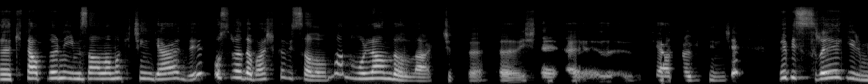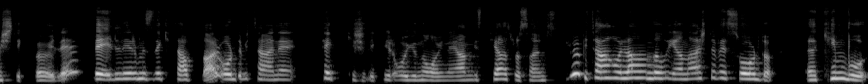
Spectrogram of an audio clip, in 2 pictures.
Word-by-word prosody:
Eee, 235 Hz, -1 st, +3 dB
kitaplarını 275 Hz, +3 st, +4 dB
imzalamak 265 Hz, +1 st, +2 dB
için 275 Hz, -2 st, -5 dB
geldi. 270 Hz, -, +1 dB
O -, -, +2 dB
sırada 305 Hz, -6 st, +3 dB
başka 240 Hz, +7 st, -4 dB
bir 280 Hz, -, -10 dB
salondan 240 Hz, -, -2 dB
Hollandalılar 235 Hz, -12 st, +3 dB
çıktı, -, -, -12 dB
eee, -, -, -2 dB
işte, -, -, -9 dB, 0.3 s
eee, -, -, -5 dB, 0.7 s
tiyatro 190 Hz, 0 st, -2 dB
bitince 190 Hz, +4 st, -6 dB, 0.4 s
ve 310 Hz, +1 st, +1 dB
biz 315 Hz, 0 st, 0 dB
sıraya 270 Hz, +6 st, +5 dB
girmiştik, 215 Hz, -14 st, -7 dB
böyle, 190 Hz, 0 st, -1 dB, 0.3 s
ve -, -, +12 dB
ellerimizde 260 Hz, +2 st, +1 dB
kitaplar, 225 Hz, -4 st, -1 dB
orada 240 Hz, 0 st, +2 dB
bir 255 Hz, -, -14 dB
tane 220 Hz, -2 st, -5 dB, 0.2 s
tek 275 Hz, -1 st, -4 dB
kişilik 185 Hz, 0 st, -15 dB
bir 210 Hz, -, -7 dB
oyunu 200 Hz, -1 st, -4 dB
oynayan 190 Hz, +2 st, -5 dB
bir -, -, -11 dB
tiyatro 240 Hz, +1 st, -2 dB
sanatçısı 195 Hz, 0 st, -12 dB
duruyor. -, -, +5 dB
Bir -, -, -7 dB
tane 295 Hz, -1 st, +4 dB
Hollandalı 285 Hz, -1 st, +3 dB
yanaştı 265 Hz, +4 st, -4 dB
ve 290 Hz, -2 st, -4 dB
sordu, 255 Hz, -4 st, +3 dB, 0.3 s
eee, 205 Hz, 0 st, 0 dB
kim 275 Hz, 0 st, +4 dB
bu, 200 Hz, -4 st, +3 dB
250 Hz, 160 wpm, -24 LUFS, 205-275 Hz, 0.7 s, ve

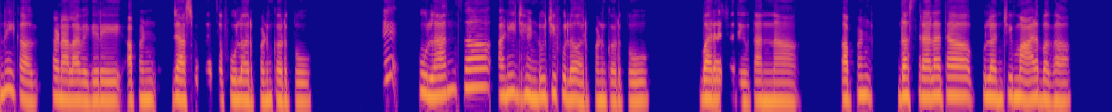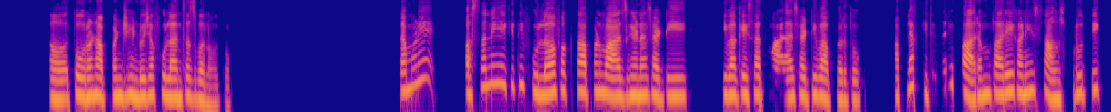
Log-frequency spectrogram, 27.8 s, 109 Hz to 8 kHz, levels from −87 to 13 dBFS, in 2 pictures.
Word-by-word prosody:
नाही 255 Hz, +3 st, 0 dB
का 185 Hz, -4 st, 0 dB, 0.3 s
सणाला 180 Hz, -3 st, +2 dB
वगैरे 175 Hz, +1 st, 0 dB, 0.3 s
आपण 180 Hz, +1 st, 0 dB, 0.3 s
जास्वंदच 180 Hz, 0 st, -1 dB
फुलं 185 Hz, -1 st, +2 dB
अर्पण 175 Hz, +1 st, -1 dB
करतो, 170 Hz, -2 st, -1 dB, 0.9 s
ते 415 Hz, +4 st, -4 dB, 0.3 s
फुलांचं 255 Hz, +6 st, +2 dB
आणि 215 Hz, +2 st, +2 dB
झेंडूची 200 Hz, 0 st, +1 dB
फुलं 190 Hz, -3 st, +2 dB
अर्पण 175 Hz, +1 st, -2 dB
करतो 170 Hz, -1 st, -2 dB, 0.8 s
बऱ्याचशा 190 Hz, -1 st, +3 dB
देवतांना, 175 Hz, +1 st, 0 dB, 0.8 s
आपण 215 Hz, +4 st, +1 dB, 0.4 s
दसऱ्याला 205 Hz, 0 st, +4 dB
त्या 210 Hz, 0 st, +4 dB, 0.3 s
फुलांची 195 Hz, -1 st, +1 dB
माळ 190 Hz, -1 st, +4 dB
बघा 175 Hz, -2 st, 0 dB, 1.2 s
अ, 185 Hz, -1 st, +2 dB
तोरण 205 Hz, 0 st, +4 dB
आपण 205 Hz, 0 st, +2 dB
झेंडूच्या 200 Hz, 0 st, +2 dB
फुलांचाच 195 Hz, -2 st, +2 dB
बनवतो. 145 Hz, -5 st, -4 dB, 2.1 s
त्यामुळे, 310 Hz, +11 st, -2 dB, 0.4 s
असं 230 Hz, +7 st, -1 dB
नाहीये 325 Hz, 0 st, -1 dB
की 295 Hz, -, -7 dB
ती 315 Hz, -, -1 dB
फुलं 225 Hz, 0 st, +3 dB
फक्त 250 Hz, 0 st, -6 dB
आपण 240 Hz, 0 st, +2 dB
वास 205 Hz, -2 st, +4 dB
घेण्यासाठी 210 Hz, -1 st, +1 dB, 0.6 s
किंवा 215 Hz, 0 st, +3 dB
केसात 220 Hz, 0 st, 0 dB
माळासाठी 200 Hz, +1 st, -1 dB
वापरतो. 180 Hz, -3 st, -2 dB, 0.4 s
आपल्या 255 Hz, +7 st, -2 dB
कितीतरी 255 Hz, +7 st, -11 dB
पारंपारिक 220 Hz, +3 st, +3 dB
आणि 230 Hz, +2 st, +2 dB
सांस्कृतिक, 225 Hz, +3 st, -2 dB
200 Hz, 105 wpm, -20 LUFS, 180-220 Hz, 2.1 s, दसऱ्याला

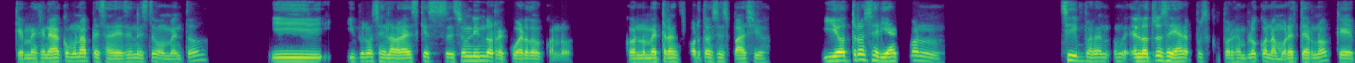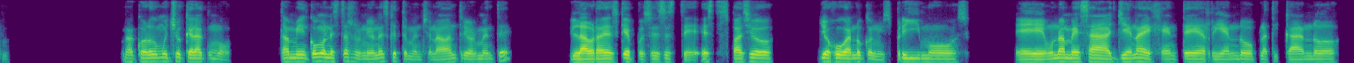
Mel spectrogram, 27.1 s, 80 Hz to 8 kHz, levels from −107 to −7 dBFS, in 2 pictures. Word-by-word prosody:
que -, -, -2 dB
me 125 Hz, 0 st, -3 dB
genera 130 Hz, +2 st, +3 dB
como 145 Hz, -1 st, -1 dB
una 150 Hz, 0 st, +5 dB
pesadez 115 Hz, -1 st, -1 dB
en 130 Hz, -, -4 dB
este 130 Hz, +2 st, -4 dB
momento. 115 Hz, +12 st, -5 dB, 0.6 s
Y 135 Hz, 0 st, +1 dB, 0.2 s
y 135 Hz, -, -8 dB
pues, 140 Hz, +1 st, -4 dB
no 145 Hz, -, +2 dB
sé, 140 Hz, -3 st, -3 dB
la 130 Hz, -, +3 dB
verdad 125 Hz, +1 st, +5 dB
es 130 Hz, -, -5 dB
que -, -, 0 dB
es -, -, -8 dB
es 135 Hz, 0 st, -2 dB
un 160 Hz, -, +3 dB
lindo 155 Hz, -1 st, +4 dB
recuerdo 480 Hz, -, 0 dB
cuando 480 Hz, +1 st, -11 dB, 0.5 s
cuando 120 Hz, 0 st, 0 dB
me 125 Hz, -, +4 dB
transporto 130 Hz, +1 st, 0 dB
a -, -, 0 dB
ese 135 Hz, -, -6 dB
espacio. 120 Hz, 0 st, -2 dB, 0.5 s
Y 155 Hz, +2 st, +4 dB
otro 195 Hz, +5 st, +8 dB
sería 150 Hz, -5 st, +4 dB
con 145 Hz, -9 st, -2 dB, 1.2 s
sí, 180 Hz, -2 st, +3 dB
perdón, 140 Hz, -2 st, -3 dB
mm, 140 Hz, -, -5 dB
el 140 Hz, +1 st, +4 dB
otro 165 Hz, +4 st, +4 dB
sería, 135 Hz, -4 st, +5 dB
pues, 140 Hz, -, -14 dB
por 125 Hz, -, -2 dB
ejemplo, 125 Hz, +2 st, -3 dB
con 140 Hz, -4 st, -1 dB
amor 110 Hz, +2 st, 0 dB
eterno, 125 Hz, +5 st, 0 dB
que 125 Hz, -5 st, -2 dB, 1.2 s
me 120 Hz, -, -4 dB
acuerdo 125 Hz, +1 st, 0 dB
mucho 135 Hz, +1 st, -3 dB
que -, -, +1 dB
era 125 Hz, 0 st, +4 dB
como, 120 Hz, -2 st, -9 dB, 0.4 s
también 125 Hz, +1 st, 0 dB
como 140 Hz, +3 st, +3 dB
en 135 Hz, -, 0 dB
estas 140 Hz, +2 st, -4 dB
reuniones 115 Hz, +2 st, -4 dB
que -, -, -3 dB
te -, -, -8 dB
mencionaba 105 Hz, 0 st, -5 dB
anteriormente. 110 Hz, -1 st, -4 dB, 0.6 s
Y -, -, -2 dB
la 110 Hz, -1 st, +7 dB
verdad 115 Hz, +1 st, +5 dB
es 115 Hz, -, +1 dB
que, -, -, +3 dB
pues, -, -, -8 dB
es 115 Hz, +1 st, -5 dB
este 450 Hz, -, -6 dB
este 450 Hz, -, -4 dB
espacio, 120 Hz, +1 st, +1 dB, 0.5 s
yo -, -, +4 dB
jugando 125 Hz, -1 st, +3 dB
con -, -, -3 dB
mis 100 Hz, -2 st, -11 dB
primos, 115 Hz, -3 st, -3 dB, 0.4 s
eh, 105 Hz, 0 st, +2 dB
una 120 Hz, +4 st, +2 dB
mesa 125 Hz, -1 st, +3 dB
llena 125 Hz, +3 st, 0 dB
de 115 Hz, -, +3 dB
gente, 110 Hz, +1 st, -1 dB
riendo, 110 Hz, 0 st, -3 dB
platicando, 110 Hz, +1 st, -4 dB
125 Hz, 190 wpm, -24 LUFS, 115-135 Hz, 1.2 s, otro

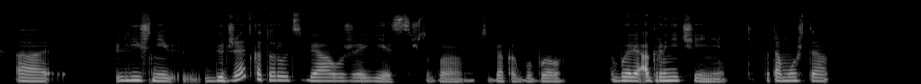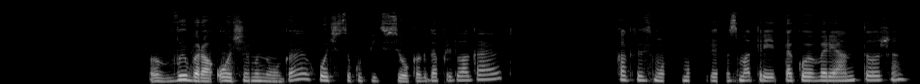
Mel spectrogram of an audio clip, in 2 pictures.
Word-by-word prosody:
а, 150 Hz, -3 st, +1 dB, 0.7 s
лишний 175 Hz, -4 st, +1 dB, 0.3 s
бюджет, 170 Hz, +7 st, +1 dB
который 195 Hz, -6 st, +1 dB
у -, -, -3 dB
тебя 170 Hz, -4 st, 0 dB
уже 160 Hz, -1 st, -2 dB
есть, 155 Hz, -1 st, -2 dB
чтобы -, -, -6 dB
у 175 Hz, 0 st, -10 dB
тебя 150 Hz, -5 st, -5 dB
как -, -, -7 dB
бы 145 Hz, -, -7 dB
был, 140 Hz, 0 st, -2 dB, 0.5 s
были 175 Hz, 0 st, +4 dB
ограничения? 175 Hz, +2 st, +2 dB, 0.3 s
Потому 170 Hz, 0 st, 0 dB
что 165 Hz, -2 st, -3 dB, 2.4 s
Э, -, -, +1 dB
выбора 155 Hz, +1 st, +7 dB
очень 170 Hz, +3 st, +2 dB
много, 170 Hz, -, 0 dB
хочется 180 Hz, -6 st, 0 dB
купить 165 Hz, -2 st, -9 dB
всё, 140 Hz, -3 st, +1 dB
когда 160 Hz, +4 st, -2 dB
предлагают. 220 Hz, +9 st, -3 dB, 1.1 s
Как 205 Hz, -2 st, 0 dB
ты 195 Hz, -, +1 dB
смо 185 Hz, -2 st, 0 dB, 0.2 s
сможешь 175 Hz, -1 st, -4 dB
рассмотреть 175 Hz, 0 st, 0 dB
такой 175 Hz, 0 st, +3 dB
вариант 180 Hz, +2 st, +3 dB
тоже? 210 Hz, +3 st, 0 dB
175 Hz, 115 wpm, -32 LUFS, 160-190 Hz, 2.4 s, выбора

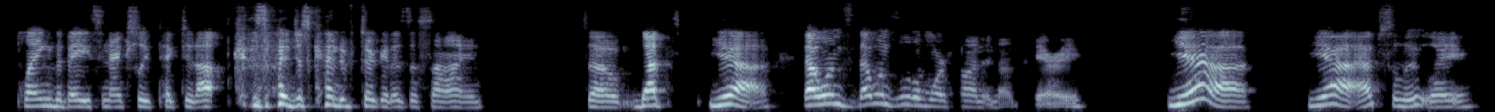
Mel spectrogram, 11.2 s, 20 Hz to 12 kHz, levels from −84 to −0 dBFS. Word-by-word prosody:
playing 205 Hz, 0 st, -1 dB
the 195 Hz, -, -2 dB
bass 185 Hz, 0 st, -1 dB
and 185 Hz, -, -6 dB
actually 185 Hz, 0 st, -3 dB
picked 185 Hz, 0 st, -7 dB
it 180 Hz, -, -3 dB
up 190 Hz, +1 st, +5 dB
'cause 230 Hz, -3 st, -1 dB
I 265 Hz, -, +9 dB
just 215 Hz, -1 st, -2 dB
kind 245 Hz, -5 st, 0 dB
of 195 Hz, -1 st, -4 dB
took 200 Hz, -3 st, -3 dB
it 185 Hz, -, -4 dB
as 185 Hz, 0 st, -8 dB
a 180 Hz, -, -8 dB
sign. 170 Hz, -1 st, -7 dB, 0.7 s
So, 175 Hz, -3 st, -1 dB
that's, 225 Hz, +3 st, +3 dB, 0.2 s
yeah, 375 Hz, -, +4 dB, 0.3 s
that 240 Hz, +1 st, +9 dB
one's 265 Hz, -8 st, 0 dB
that 245 Hz, +2 st, -2 dB
one's 270 Hz, -5 st, -6 dB
a -, -, -13 dB
little 235 Hz, -2 st, -6 dB
more 195 Hz, -2 st, -8 dB
fun 180 Hz, -2 st, -10 dB
and -, -, -16 dB
not -, -, -17 dB
scary. -, -, -9 dB, 0.7 s
Yeah, 250 Hz, -, +5 dB, 0.5 s
yeah, 260 Hz, -, +3 dB
absolutely. 195 Hz, -, -4 dB
200 Hz, 185 wpm, -23 LUFS, 185-245 Hz, 0.7 s, I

